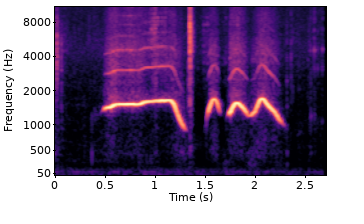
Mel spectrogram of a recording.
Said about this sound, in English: You can't whistle for yourself. Did I bring it? She was whistling for herself. That was someone else.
